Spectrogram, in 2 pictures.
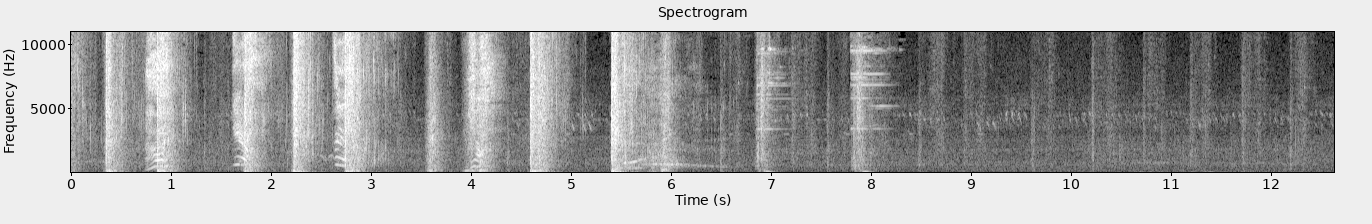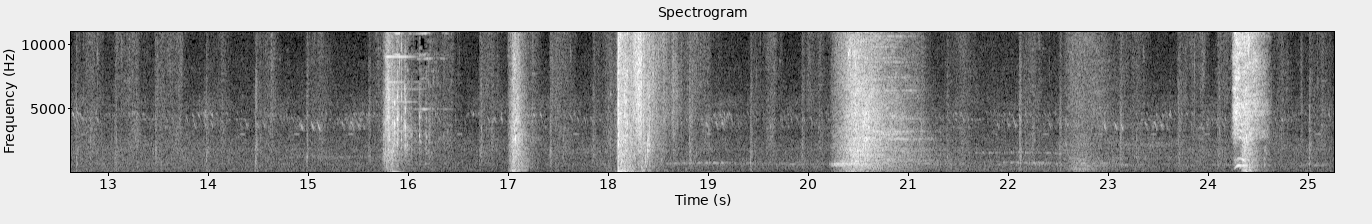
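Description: A weapon slashes and strikes with sharp hits.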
